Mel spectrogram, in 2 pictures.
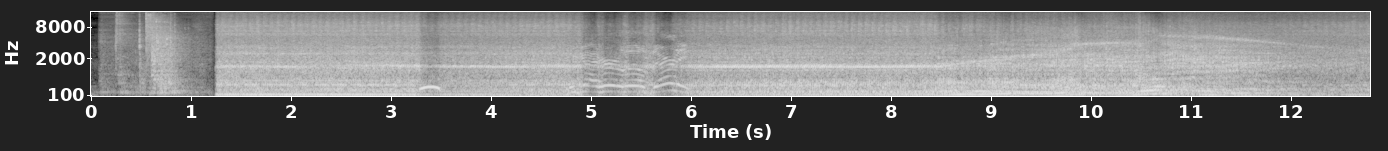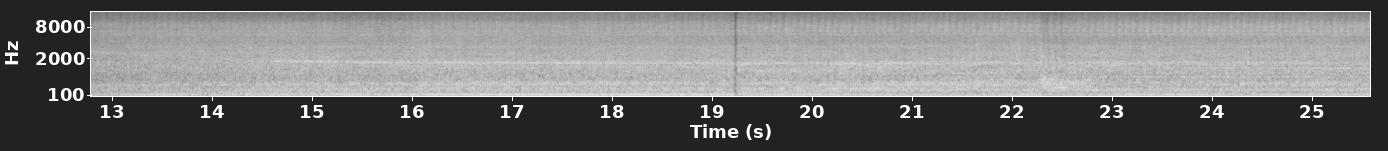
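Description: A Duramax diesel truck engine running on a dyno, a loud, sustained roar that climbs steeply in pitch around the middle, then drops back and holds a high, droning run.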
